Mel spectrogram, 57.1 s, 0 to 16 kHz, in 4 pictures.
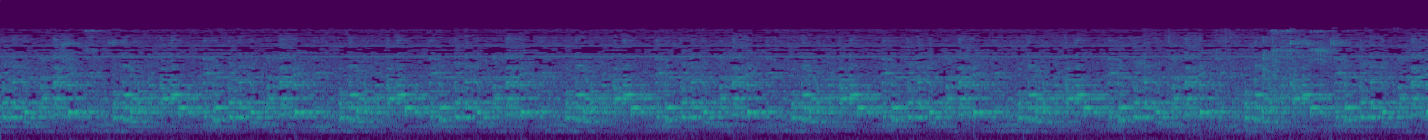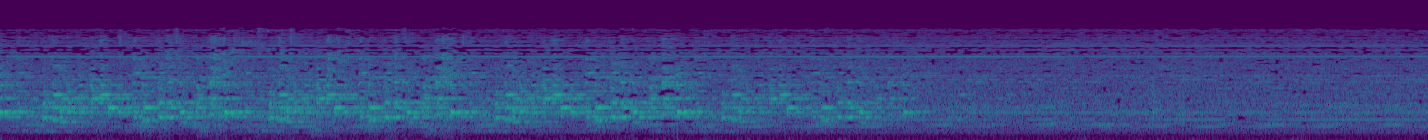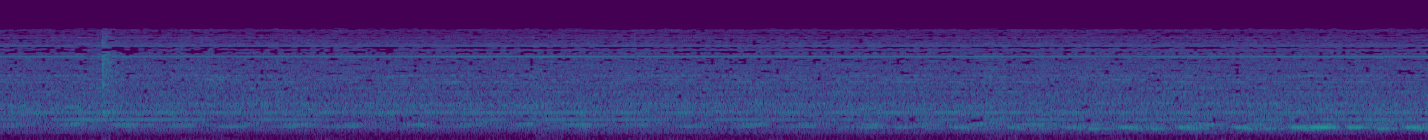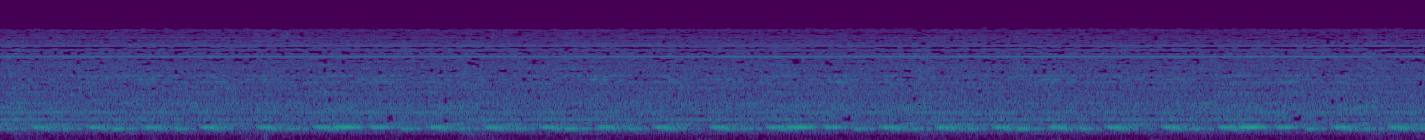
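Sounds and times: held electronic tones: 0.0s - 24.1s, 38.2s - 57.0s
rapidly pulsing low tone: 0.0s - 24.4s, 37.6s - 57.0s
hissing electronic drone: 0.0s - 27.1s, 34.2s - 57.0s.

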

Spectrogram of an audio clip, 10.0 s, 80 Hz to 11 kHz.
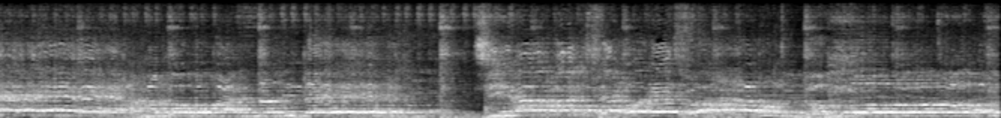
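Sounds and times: woman singing into a microphone: 0.0s - 4.1s, 4.8s - 10.0s
accompaniment track with steady beat: 0.0s - 10.0s
group singing along: 0.0s - 10.0s.

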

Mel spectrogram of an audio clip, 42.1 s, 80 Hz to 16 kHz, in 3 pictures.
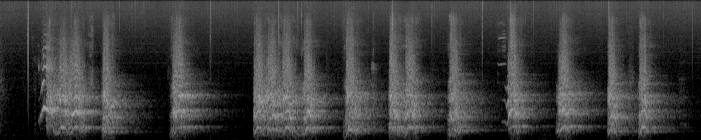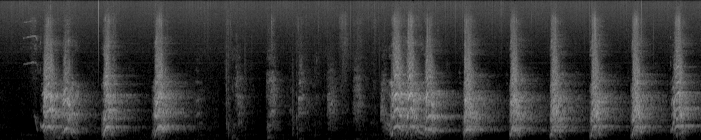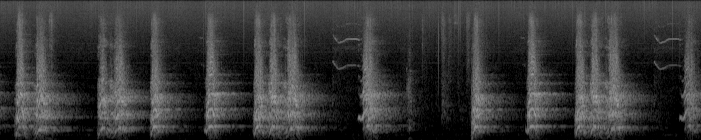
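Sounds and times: dogs barking: 0.9s - 2.8s, 3.4s - 4.3s, 5.1s - 13.5s, 14.6s - 29.4s, 30.0s - 34.6s, 35.2s - 36.4s, 37.5s - 41.0s, 41.7s - 42.0s.

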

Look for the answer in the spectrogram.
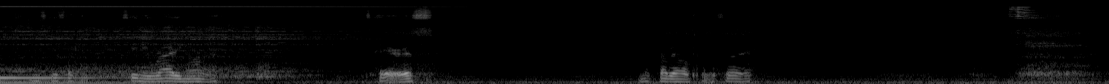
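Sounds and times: short breathy hiss: 9.7s - 11.0s.

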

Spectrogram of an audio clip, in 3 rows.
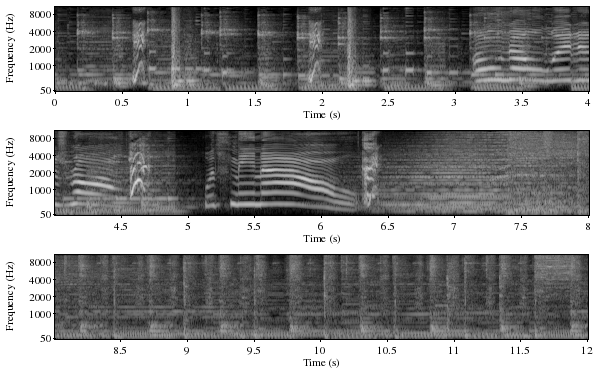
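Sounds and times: girl's cartoon voice: 3.2s - 6.5s.

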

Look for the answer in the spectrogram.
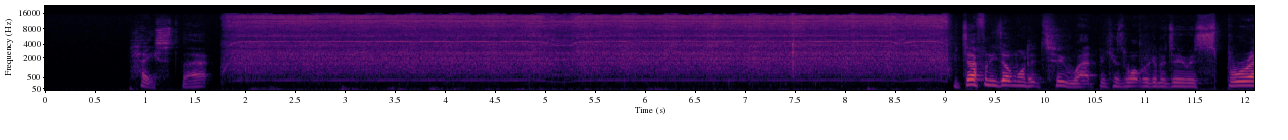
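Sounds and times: drill paddle mixer whining: 1.8s - 9.1s.

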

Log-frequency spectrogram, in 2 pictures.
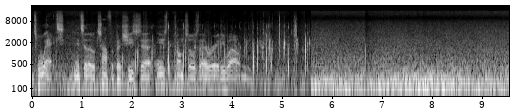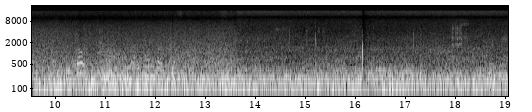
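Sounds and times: low wind rumble: 0.0s - 19.0s.

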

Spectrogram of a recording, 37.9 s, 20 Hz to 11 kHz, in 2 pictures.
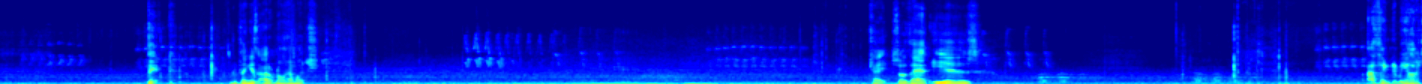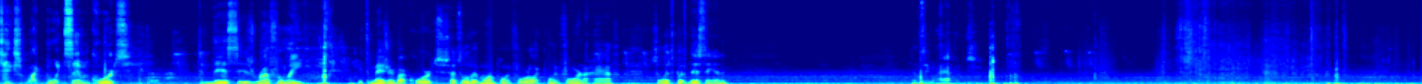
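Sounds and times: small birds chirping: 0.0s - 5.1s, 6.0s - 8.5s, 9.4s - 14.5s, 15.9s - 25.4s, 26.0s - 33.9s.

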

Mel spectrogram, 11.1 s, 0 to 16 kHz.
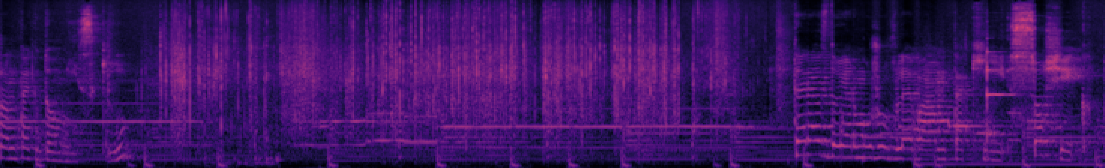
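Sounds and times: background music with steady beat: 0.0s - 11.0s
plastic bag crinkling: 1.4s - 7.5s
kale leaves rustling: 1.5s - 7.5s.

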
